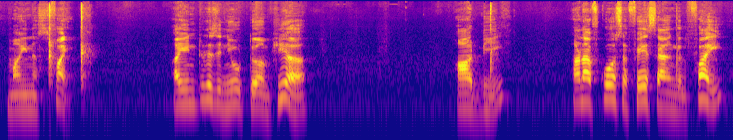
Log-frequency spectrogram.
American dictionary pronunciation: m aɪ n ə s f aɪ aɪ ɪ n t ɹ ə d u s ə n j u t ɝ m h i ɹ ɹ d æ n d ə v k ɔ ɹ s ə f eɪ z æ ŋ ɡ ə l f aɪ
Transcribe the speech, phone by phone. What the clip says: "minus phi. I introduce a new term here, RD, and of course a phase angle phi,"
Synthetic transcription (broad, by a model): m aɪ n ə s f aɪ aɪ ɪ n t ɹ ə d u s ə n j u t ɝ m h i ɹ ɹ d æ n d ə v k ɔ ɹ s ə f eɪ s æ ŋ ɡ ə l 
